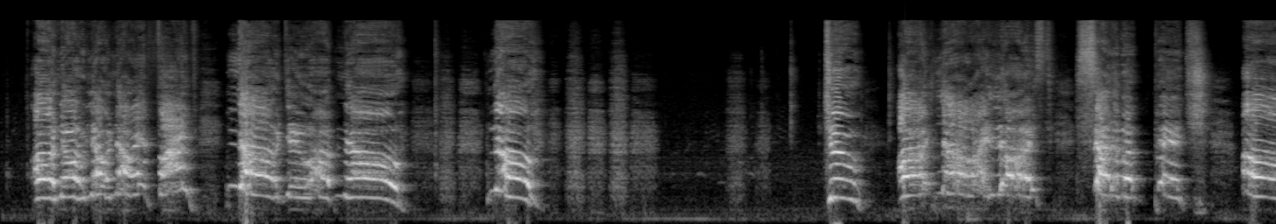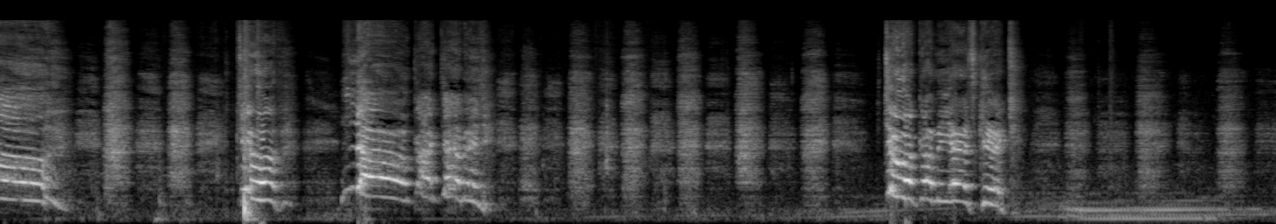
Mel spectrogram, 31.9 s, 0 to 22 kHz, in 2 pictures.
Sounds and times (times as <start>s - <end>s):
Speech: 10.3s - 16.6s, 20.2s - 22.1s, 27.0s - 28.7s.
